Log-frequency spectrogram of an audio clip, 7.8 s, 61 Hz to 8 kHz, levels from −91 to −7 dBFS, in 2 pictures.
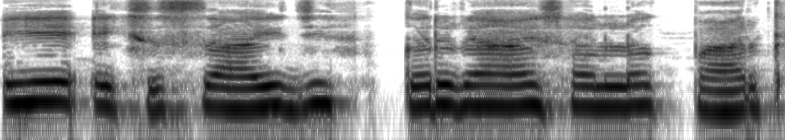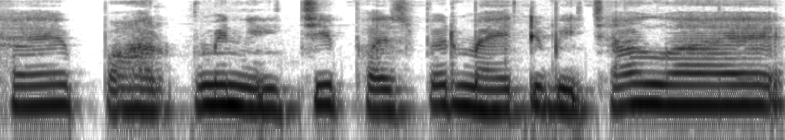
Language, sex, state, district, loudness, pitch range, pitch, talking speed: Hindi, female, Bihar, Patna, -16 LUFS, 185-205 Hz, 200 Hz, 130 wpm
